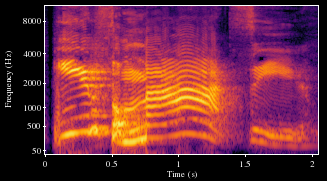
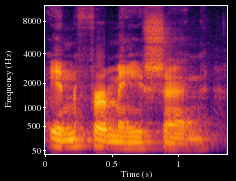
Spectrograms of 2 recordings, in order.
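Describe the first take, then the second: First: "Informatie" loud and high, with a hugely stretched A; mock Dutch pronunciation. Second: Said in the usual way. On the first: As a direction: blare "Informatie" with a long "maaa" and short "tsie". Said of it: "they say it just like that". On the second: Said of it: "the word they have for".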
